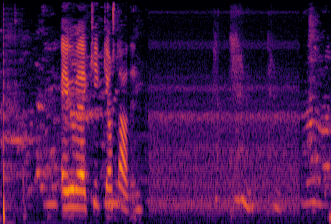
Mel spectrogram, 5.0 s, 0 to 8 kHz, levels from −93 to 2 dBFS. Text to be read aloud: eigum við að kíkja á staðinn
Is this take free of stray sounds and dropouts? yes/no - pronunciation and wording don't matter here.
no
